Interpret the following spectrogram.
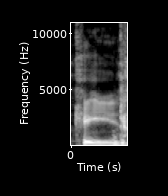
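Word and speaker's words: Caius: also the head of caya's college i think you'll find it's pronounced keys i just couldn't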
